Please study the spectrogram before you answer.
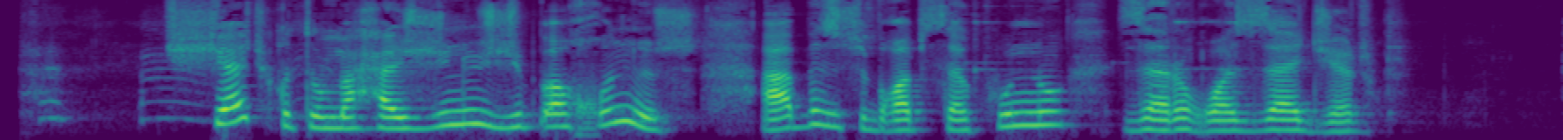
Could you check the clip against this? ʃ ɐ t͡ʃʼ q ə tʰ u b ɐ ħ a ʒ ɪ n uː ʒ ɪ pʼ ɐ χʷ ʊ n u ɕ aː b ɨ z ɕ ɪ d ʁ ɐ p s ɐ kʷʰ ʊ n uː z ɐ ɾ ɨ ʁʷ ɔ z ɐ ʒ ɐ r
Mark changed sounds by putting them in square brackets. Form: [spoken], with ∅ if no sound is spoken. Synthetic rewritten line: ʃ ɐ t͡ʃʼ q ə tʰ u [m] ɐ ħ a ʒ ɪ n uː ʒ ɪ pʼ ɐ χʷ ʊ n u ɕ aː b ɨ z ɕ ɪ [b] ʁ ɐ p s ɐ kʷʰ ʊ n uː z ɐ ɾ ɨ ʁʷ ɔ z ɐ [d͡ʒ] ɐ r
